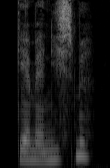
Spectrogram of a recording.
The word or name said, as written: germanisme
